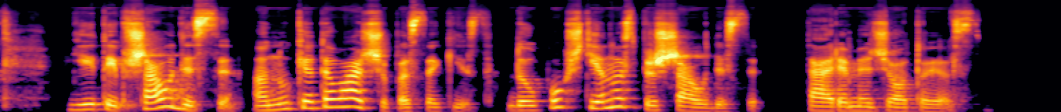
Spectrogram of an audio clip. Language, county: Lithuanian, Kaunas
